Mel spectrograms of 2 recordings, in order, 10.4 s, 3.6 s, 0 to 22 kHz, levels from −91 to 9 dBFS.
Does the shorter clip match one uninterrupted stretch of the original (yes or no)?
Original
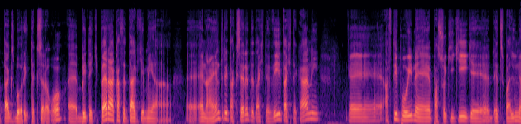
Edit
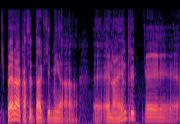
no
